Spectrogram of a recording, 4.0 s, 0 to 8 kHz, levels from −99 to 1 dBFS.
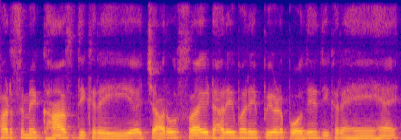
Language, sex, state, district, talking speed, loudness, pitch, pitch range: Hindi, male, Haryana, Rohtak, 225 wpm, -17 LUFS, 155 Hz, 145-160 Hz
